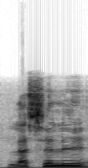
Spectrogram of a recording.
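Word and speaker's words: Letsile: 사람이 참여하기를 원했다 렛 레슬리 레슬리 베고 보고 보고고이 발음이 레슬리 겁니다 레리레리 toco 보나이 사람이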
